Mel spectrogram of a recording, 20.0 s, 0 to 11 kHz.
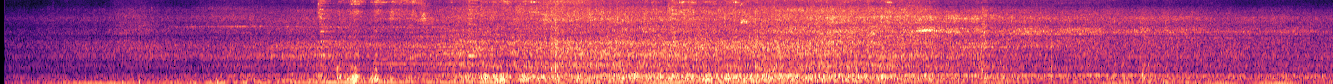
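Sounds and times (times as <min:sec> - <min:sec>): diesel train passing: 0:00.1 - 0:20.0.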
